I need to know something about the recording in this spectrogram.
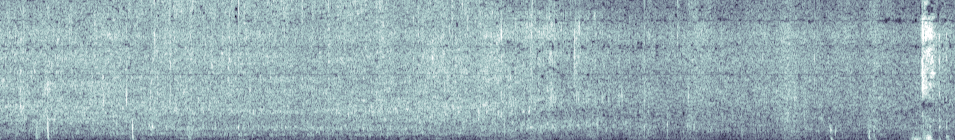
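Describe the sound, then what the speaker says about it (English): A creek beside a campsite on the Virginia Adventure Trail flows and burbles steadily at moderate distance, a continuous gentle rush with a few soft knocks and scrapes nearby. "Right next to a creek I get to listen to all night."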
